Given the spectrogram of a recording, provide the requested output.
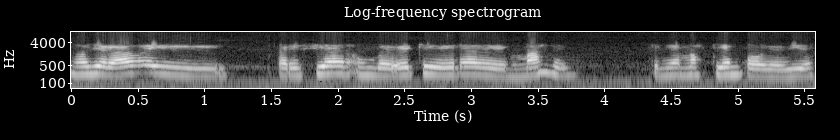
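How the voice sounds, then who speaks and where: Delivered at a fairly slow pace, a woman's fairly high voice stays monotone and flat. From Chaco, Argentina (Machagai). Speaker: police officer. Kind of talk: phone interview. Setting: phone call.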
